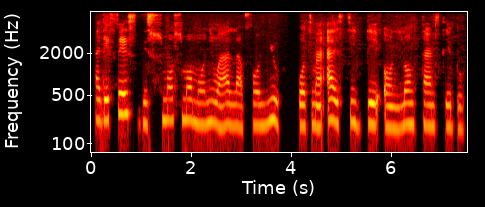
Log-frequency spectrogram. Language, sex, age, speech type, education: Nigerian Pidgin, female, 15-29, spontaneous, tertiary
